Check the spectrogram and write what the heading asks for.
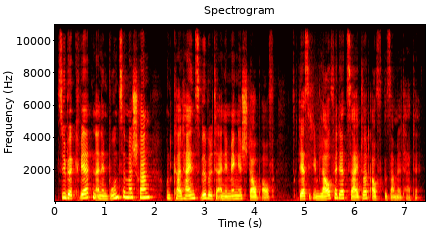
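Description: A woman reading a children's story aloud in a calm, soft narrating voice. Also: medium pitch, moderate pace, vocal fry.

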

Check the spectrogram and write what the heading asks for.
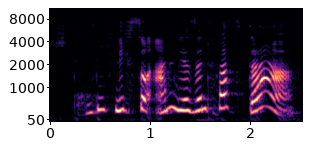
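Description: A woman's voice: very high-pitched, expressive, measured pace, a bit bright, voice pushed up, heavily acted. A woman voicing a cheerful, cheeky male fly who keeps reassuring his friend in a children's story. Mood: encouraging.

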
